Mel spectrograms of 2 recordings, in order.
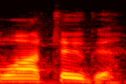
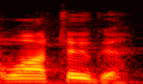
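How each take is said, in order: First: The middle syllable sounds like 'too'. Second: The middle syllable sounds like 'too'.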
